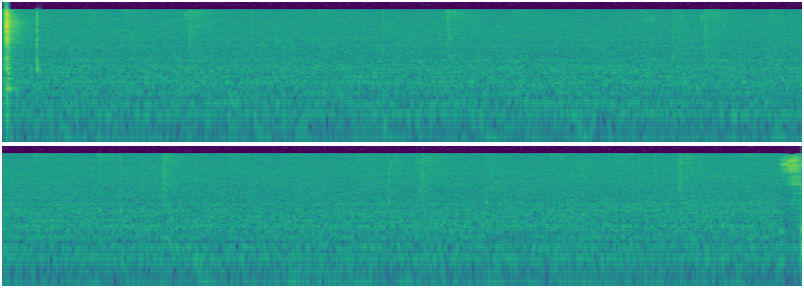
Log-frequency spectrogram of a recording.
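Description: Steady background hiss and low hum of room noise, with a short click at the very start.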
